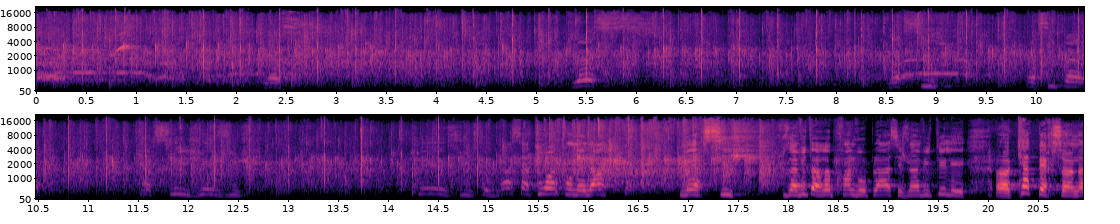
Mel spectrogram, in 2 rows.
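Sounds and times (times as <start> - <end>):
faint cheers: 0.0 - 2.9, 8.4 - 9.5
audience applause: 0.0 - 18.6
speech: 14.7 - 20.9.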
